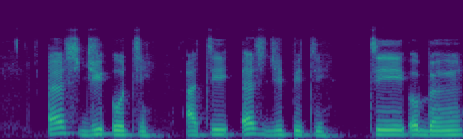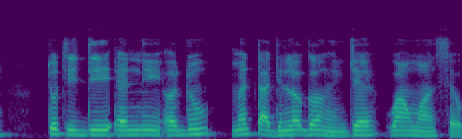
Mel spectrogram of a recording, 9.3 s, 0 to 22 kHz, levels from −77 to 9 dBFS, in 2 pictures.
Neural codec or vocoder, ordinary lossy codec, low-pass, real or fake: none; Opus, 16 kbps; 7.2 kHz; real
